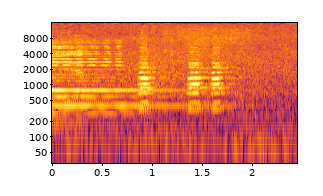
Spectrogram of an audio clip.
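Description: The song's last chord of acoustic guitar, slide guitar and fiddle rings out and fades, with two short car horn toots about a second and a second and a half in.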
